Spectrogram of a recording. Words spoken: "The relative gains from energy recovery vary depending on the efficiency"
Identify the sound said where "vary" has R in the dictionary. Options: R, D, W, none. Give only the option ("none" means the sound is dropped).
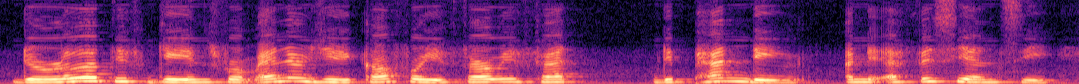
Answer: W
